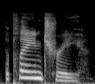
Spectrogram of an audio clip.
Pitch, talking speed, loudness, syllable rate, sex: 230 Hz, 190 wpm, -14 LUFS, 5.4 syllables/s, female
